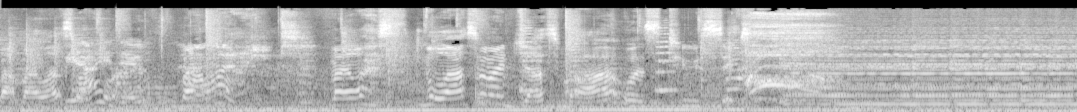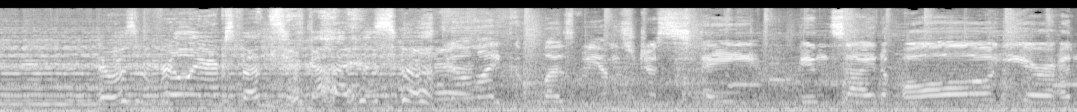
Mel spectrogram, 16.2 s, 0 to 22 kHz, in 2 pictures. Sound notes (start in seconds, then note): 5.6 gasping; 6.7 dramatic music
